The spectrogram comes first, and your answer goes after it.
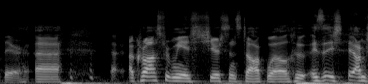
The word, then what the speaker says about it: Cherstyn Stockwell: Across from me is Cherstyn Stockwell, who is I'm saying it right? Cherstyn Stockwell. Cherstyn Stockwell.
